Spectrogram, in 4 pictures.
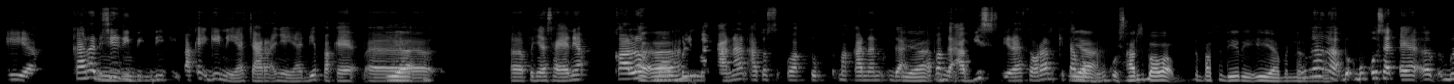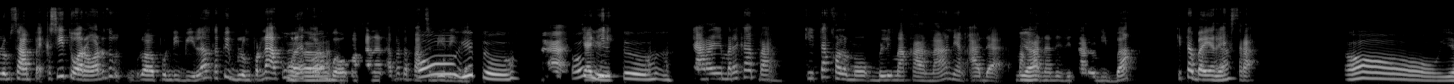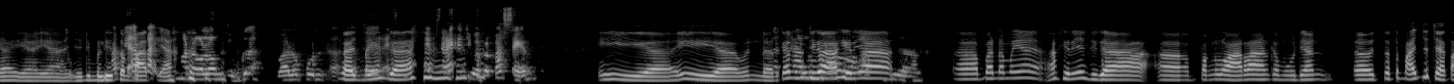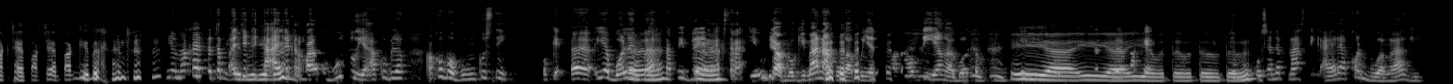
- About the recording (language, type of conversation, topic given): Indonesian, unstructured, Apa yang bisa kita pelajari dari alam tentang kehidupan?
- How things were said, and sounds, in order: throat clearing; other background noise; chuckle; chuckle; laugh; tapping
